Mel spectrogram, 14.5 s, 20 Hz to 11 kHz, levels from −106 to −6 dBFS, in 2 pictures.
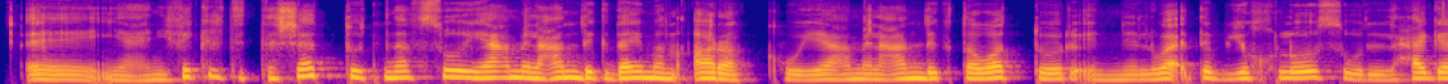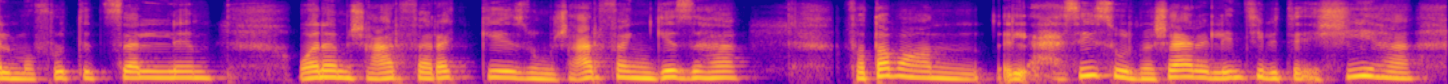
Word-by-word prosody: آآ 150 -2 -1
يعني 140 +2 -6
فكرة 230 - -2
التشتت 215 +4 -1
نفسه 210 +2 +2
يعمل 205 -1 +3
عندِك 200 0 +3
دايمًا 195 -1 +4
أرق 165 -5 +3 0.2
ويعمل 155 +2 -2
عندِك 185 +3 +1
توتر 180 -2 0
إن 145 0 -7
الوقت 165 +7 -1
بيخلُص 195 +3 -1
والحاجة 155 +5 -1
المفروض 175 +2 -1
تتسلم 205 +1 -1 0.4
وأنا 210 +3 +4
مش 195 -3 -1
عارفة 190 +1 -1
أركز 205 -1 -1
ومش 165 -3 -3
عارفة 205 +2 0
أنجزها، 200 +1 +1 0.5
فطبعًا 195 -6 +1
الأحاسيس 235 - 0
والمشاعر 210 +3 +3
اللي 190 -1 +1
أنتِ 210 +2 -3
بتعيشيها 195 +2 0
195 Hz, 130 wpm, -23 LUFS, 175-205 Hz, 0.5 s, دايمًا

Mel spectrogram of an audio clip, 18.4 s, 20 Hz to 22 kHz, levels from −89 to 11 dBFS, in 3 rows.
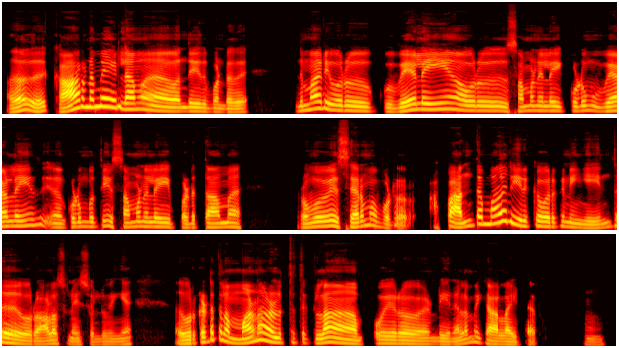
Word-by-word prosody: அதாவது 160 -8 +3 0.2
காரணமே 285 +3 +6
இல்லாம 210 -5 +3 0.4
வந்து 135 +1 -2
இது 130 - -3
பண்ணுறது. 115 -1 -2 0.5
இந்த 160 - -5
மாரி 230 +1 +3
ஒரு 165 -1 0 0.2
இப்ப 130 -1 -9
வேலையையும், 205 +4 +2
அவரு 165 -1 +1 0.3
சமநிலை 155 +1 -2 0.2
குடும்ப 160 +1 -3
வேலையும், 180 +6 0 0.2
அ - - -1
குடும்பத்தையும் 160 +2 -5
சமநிலைப்படுத்தாம 145 -2 -2 0.7
ரொம்பவே 165 +6 +2
சிரமப்படுறார். 175 +1 -1 0.3
அப்ப - - -8
அந்த 185 - -2
மாரி 315 +3 +2
இருக்கவருக்கு 170 -2 -1
நீங்க 125 -3 -4
எந்த 155 +6 -7 0.3
ஒரு 105 -1 -2
ஆலோசனையை 110 -4 -3
சொல்லுவீங்க. 95 +2 -9 0.5
அது 120 - 0
ஒரு 130 - -4
கட்டத்தில, - - +1 0.2
மன 245 +7 +4
அழுத்தத்துக்கல்லாம் 155 -5 +1
போயிட 125 -1 0 0.2
வேண்டிய 105 -2 -4
நெலைமைக்கு 145 0 -3
ஆளாயிட்டாரு. 100 -3 -4 0.5
ம். 90 -1 -16
155 Hz, 125 wpm, -21 LUFS, 130-175 Hz, 0.7 s, காரணமே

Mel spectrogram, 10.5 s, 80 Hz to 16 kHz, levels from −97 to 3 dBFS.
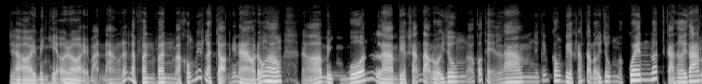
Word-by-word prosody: Rồi, 110 -4 +2
mình 115 +1 -4
hiểu 110 -1 0
rồi, 105 -5 +2
bạn 95 -3 -9
đang 120 +3 -6
rất 235 - -3
là 195 - +1
phân 140 -2 -2
vân 140 -1 0
và 120 -3 -1
không 150 +7 -4
biết 290 +3 -8
là 205 - +1
chọn 140 - +1
cái 170 - -9
nào, 115 -7 +3
đúng 165 +9 +2
không? 175 -1 +6 0.3
Đó, 115 +7 0
mình 135 -4 -1 0.2
muốn 165 +9 +4
làm 120 -5 +2
việc 120 -2 -2
sáng 200 - -3
tạo - - +2
nội 130 0 +1
dung, 165 +2 0
đó, - - -10
có - - -5
thể 110 - -8
làm 150 +6 -1
những 155 0 -12
cái 200 - -11
công 190 -2 -1
việc 150 -4 0
sáng 160 +5 -4
tạo 155 - -2
nội 135 - -2
dung 170 0 -5
mà 140 - -11
quên 210 +2 +3
mất 255 +1 0
cả - - 0
thời 150 +1 +2
gian 185 +2 +5
145 Hz, 260 wpm, -22 LUFS, 120-170 Hz, 0.3 s, không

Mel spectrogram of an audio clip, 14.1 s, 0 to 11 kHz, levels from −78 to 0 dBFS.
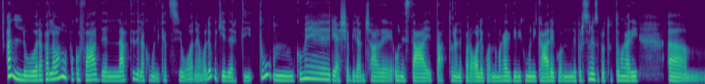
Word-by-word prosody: Allora 185 - +5
parlavamo 225 - +4
poco 210 -3 -4
fa 185 +1 +2
dell'arte 165 +5 -1
della 180 -6 +1
comunicazione, 165 -1 -5
volevo 280 +3 0
chiederti 155 -3 -3
tu, 330 +9 +1
mhmm, 165 - 0
come 225 -1 +1
riesci 170 -2 -1
a - - -1
bilanciare 155 -1 -2
onestà 150 -3 +2
e 145 - -3
tatto 165 - -4
nelle 150 -2 0
parole, 150 0 +1
quando 150 0 -3
magari 155 +1 0
devi 155 0 -1
comunicare 160 -2 +2
con 155 0 -3
le 155 0 -1
persone 165 +7 +1
soprattutto 175 -1 -4
magari, 165 0 +2 0.6
uhm, 150 - +2
165 Hz, 125 wpm, -26 LUFS, 155-185 Hz, 0.6 s, Allora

